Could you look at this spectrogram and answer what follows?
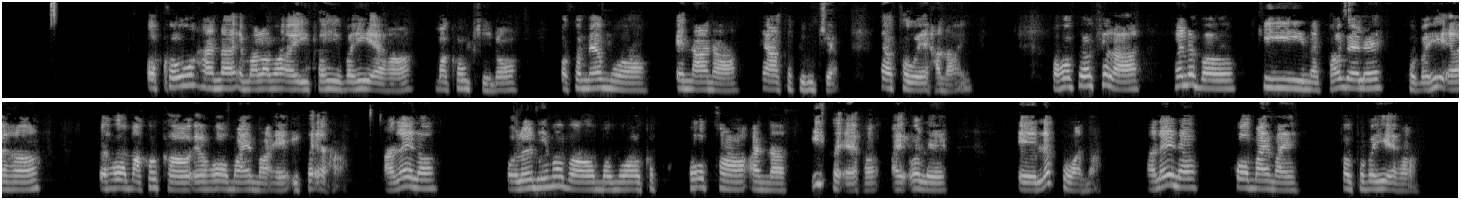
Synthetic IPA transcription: okʰowɦɐnəemalaməajikʰɐhivɐhiɛɦə | makʰowkʰino | okəmɛəmuə | enana | heakəpilukʰiə | heakʰowehanaj | ohopeokʰɛla | hɛlevaw | kiːnəkʰavɛle | kəvɐhiʔɛɦə | eɦoʔomakokʰaweɦoʔomaʔemaʔeʔikəʔehə̰ | əlejlə | ʔoleliməvɐwməmuəkə | hoʔopʰaʔɐnə | ikəʔɛhəajʔoleː | lɛkoɐnə | əlejlə | hoʔomaemaj | kəwpəvɐhiehə̰

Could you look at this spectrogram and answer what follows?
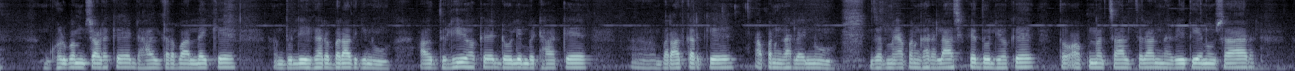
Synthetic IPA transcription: ɡʱuɽbəmt͡ʃəɽ̤keɖʱald̪əɾbaɾləjke | d̪ʱuliɦɡʱəɾbəɾad̪ɡinu | ad̪ʱuliokeɖolibeʈʰake | bəɾad̪̚kəɾkeəpənɡʱəɾləɪnud͡ʒəbməəpənɡʱəɾlasʰked̪ulioket̪ɔʔə̰pnat͡ʃalt͡ʃələnɾit̪iənusaɾ

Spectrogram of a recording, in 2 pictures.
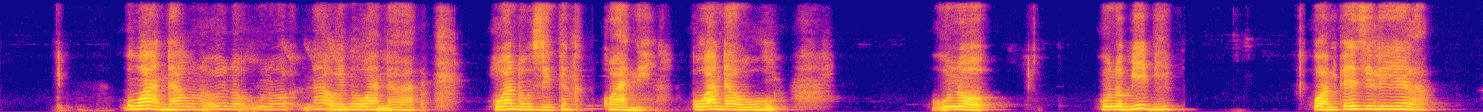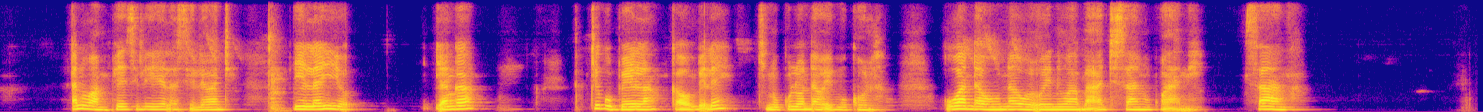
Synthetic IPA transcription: uwandaunwnɔunɔnawɛnɔuwandawa | uwandauzipɛ | kwani | uwandau | ṵnɔ | unɔbibi | wam̩pɛzilijɛla | anuwam̩pɛzilijɛlasilɛwati̥ | ɛlaijɔ | ja̰ŋɡa | tikupɛlakaɔ̰mbɛ̰lɛ | t͡ʃinukulɔndawɛ̰mukɔla | uwandaunawwɛniwaba̰ti̥sanukwa̰ni | sana

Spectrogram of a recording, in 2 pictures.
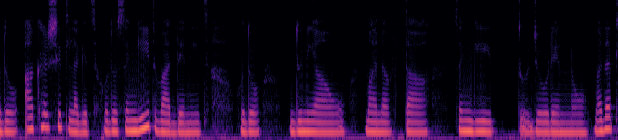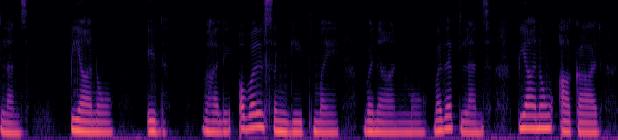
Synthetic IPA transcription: ɦʊd̪oːaːkʰəɾʃɪt̪lɐɡɪt͡shʊd̪osɐ̃ŋɡiːt̪ʋaːd̪jɐniːt͡shʊd̪oː | d̪unijaːõmaːnɐʋt̪aːsɐŋɡiːt̪ud͡ʒoːɽenoːmɐd̪ɐt̪lɐns | pijaːnoːɪd̪ʱ | ʋaːlioʋɐlsɐ̃ŋɡiːt̪mɐe | bɐnaːnmoːmɐd̪ɐt̪lɐnspijaːnõaːkaːɾ

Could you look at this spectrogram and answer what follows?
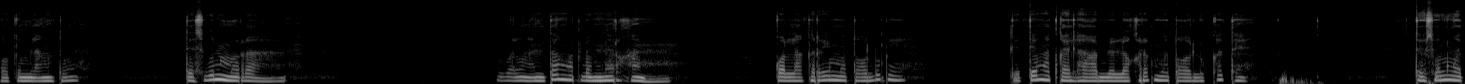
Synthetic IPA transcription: okimlaŋto | tesɡunmoɾa | βalŋantaŋotlomnoɾkam | kolakɾemotokoluke | teteŋotkajlɦakamlolokɾekmotokolukːate | tesunŋo

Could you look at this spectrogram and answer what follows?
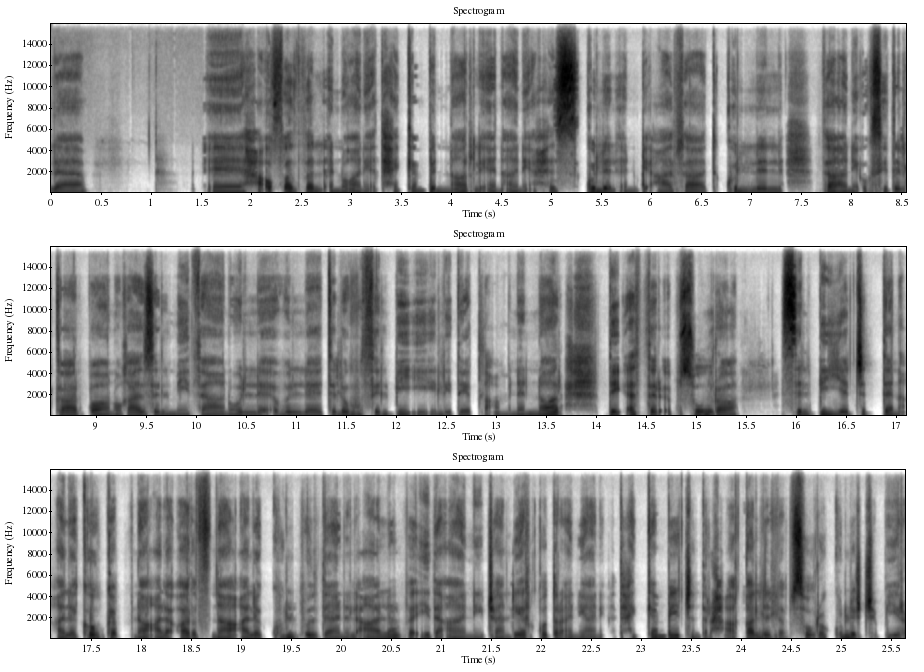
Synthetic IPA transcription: la | ħa̰ʔɑfɑðˤːɑlʔɪnːuʔaniʔat̪ħakːambɪnːɑːɾˤlɪ̰ʔa̰nːʔaːnḭʔaħɪsːkʊlːɪlʔanbɪ̰ʕaːθaːt̪kʰʊlːɪθaːniʔʊksiːd̪ɪlkɑːɾˤboːnwɣaːzɪlmiːθaːnwɪwɪt̪ːalawːʊθɪlbiːʔiʔɪlːid̪ajt̪ˤlɑ̰ʕmɪnɪnːɑːɾˤd̪̥ajʔaθːɪɾbsˤuːɾˤɑ | salbɪjːad͡ʒɪd̪ːanʕalakawkab̥na̰ʕa̰la̰ʔɑɾˤðˤnaʕa̰lakʰʊlːbʊld̪aːnɪlʕa̰ːlamfa̰ʔɪðaʔaːnit͡ʃaːnleːlqʊd̪ɾˤɑ̰ʔɪ̰nːiʔaniʔat̪ħakːambiːt͡ʃɪnt̪ɾˤɑːħʔɑ̰qalːɪlːabsˤuːɾˤɑkʊlːɪʃkabiːɾa

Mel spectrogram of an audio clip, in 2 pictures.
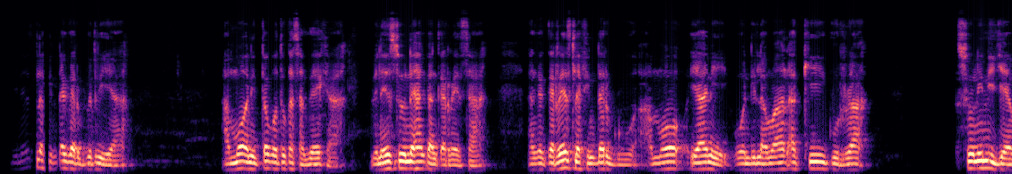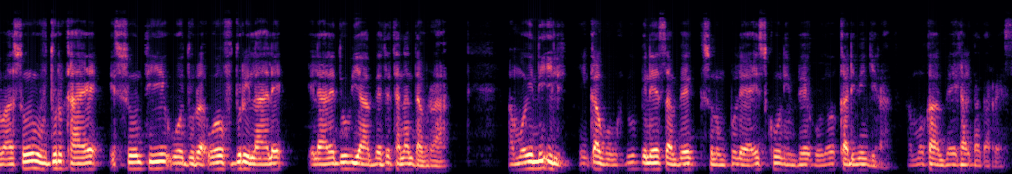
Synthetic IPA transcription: bɪneːslɐfɪnᶑɐɡɐɾbɪrːɪjaː | ʔɐmːo̞ːɐnɪnt̪ʼɔkʼːɔt̪ʊkɐsɐbeːkɐ | bɪneːsuːnːɛhɐŋkʼɐŋkʼɐrːeːsːaː | hɐŋkʼɐŋkʼɐrːeːslɐfɪnᶑɐɾɡuːɐ̰mːoːjaːnɪwɔnːɪlɐmaːnɐ̰kːiɡʊrːaː | sʊnɪnɪd͡ʒeːmaːsʊnʊfd̪ʊɾkaːʔɛɪsːuːnt̪iːd̪ʊɾwʊfd̪ʊɾɪlaːlɛ | ɪlaːlɛd̪uːbɪjaːbːɛt̪ɛt̪ɐnɐnd̪ɐbɾaː | ʔɐmːoːɪnːɪʔɪlhɪŋkʼɐbʊd̪uːbːɪneːsɐmbe̞ːksʊnʊmkʊlɛɐɪskuːnhɪmbe̞ːkʊnoːkːɐᶑɪbɪnd͡ʒɪɾa̰ːt̪ɐmːoːkaːnbe̞ːkɐlkʼɐŋkʼɐrːeːs

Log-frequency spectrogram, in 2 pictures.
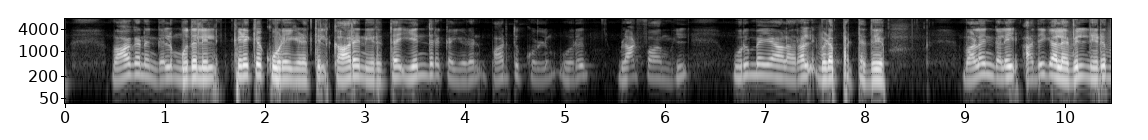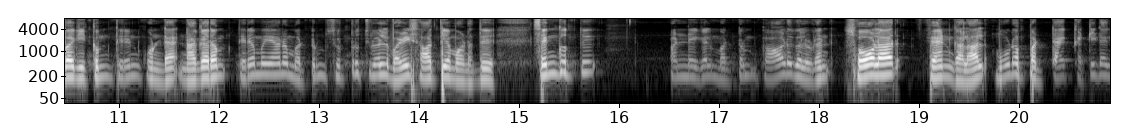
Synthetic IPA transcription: ʋaːɣɐnɐŋɡɐɭmʊðɐlɪlkɪɽɐɪkːɐkːuːɽɐɪɽɐt̪ːɪlkaːɾɐnɪɾɯt̪ːɐɪjɐnd̪ɐɾɐkːɐjːɯɽɐnpaːɾt̪ɯkːɔɭːɯmɔɾɯ | bɭaːʈfaːɾmɪl | ʊɾɪmɐjaːɭɐɾaːlʋɪɽɐpːɐʈːɐðɯ | ʋɐɭɐŋɡɐɭɐɪʔɐðɪɣɐlɐʋɪlnɪɾɯʋɐɣɪkːɯmt̪ɪɾɐnkɔɳɖɐnɐɣɐɾɐmt̪ɪɾɯmɐjaːnɐmɐʈrɯmsʊʈrɯt͡ʃːɯlɐlʋɐɻɪsaːt̪ːɪjɐmaːnɐðɯ | sɛŋɡɯt̪ːɯ | ɐɳːɐɪɣɐɭmɐʈrɯmkaːɽɯɣɐɭɯɽɐnsoːlaːɾ | feːnɡɐɭaːlmuːɽɐpːɐʈːɐkɐʈːɪɽɐ

